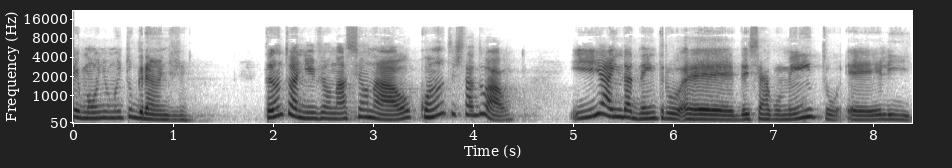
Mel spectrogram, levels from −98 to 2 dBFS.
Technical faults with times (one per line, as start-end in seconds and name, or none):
2.89-2.95 lost packet rebuilt from error correction
4.25-4.35 lost packet rebuilt from error correction
7.09-7.23 lost packet rebuilt from error correction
